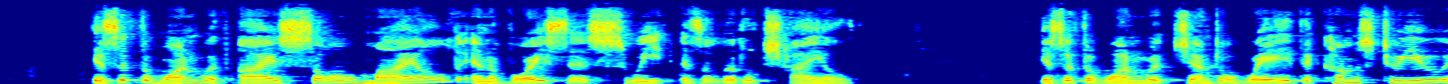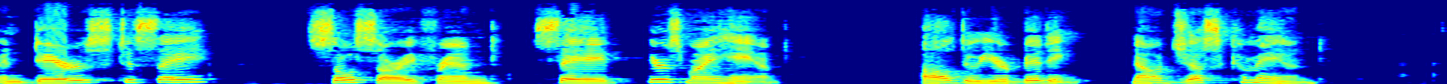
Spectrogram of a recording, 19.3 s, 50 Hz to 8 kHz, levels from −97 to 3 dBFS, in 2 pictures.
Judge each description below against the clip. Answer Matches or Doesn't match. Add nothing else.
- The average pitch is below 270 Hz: Matches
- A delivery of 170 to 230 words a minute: Doesn't match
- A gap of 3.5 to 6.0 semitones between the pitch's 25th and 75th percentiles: Matches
